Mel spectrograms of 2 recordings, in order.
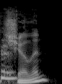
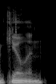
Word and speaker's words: Gillan: Is it Chillin or Gillan? – Gillan.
